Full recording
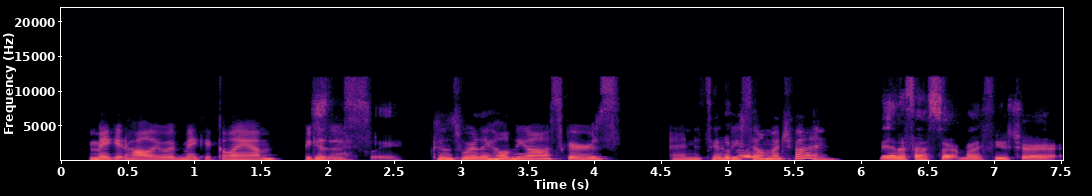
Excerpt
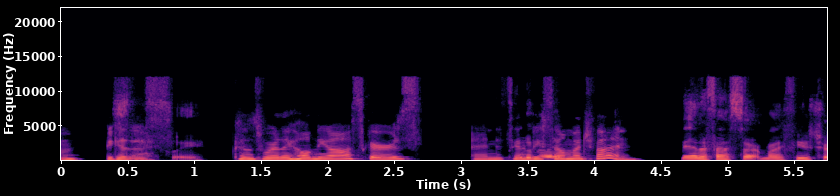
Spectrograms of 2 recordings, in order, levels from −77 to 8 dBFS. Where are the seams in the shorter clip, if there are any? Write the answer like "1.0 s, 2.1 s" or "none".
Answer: none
